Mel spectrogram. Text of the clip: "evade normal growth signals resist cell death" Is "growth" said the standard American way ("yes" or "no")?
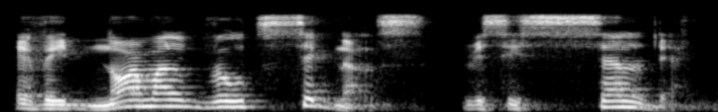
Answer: no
